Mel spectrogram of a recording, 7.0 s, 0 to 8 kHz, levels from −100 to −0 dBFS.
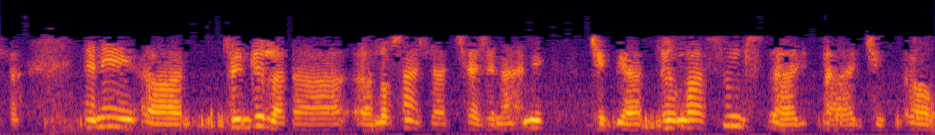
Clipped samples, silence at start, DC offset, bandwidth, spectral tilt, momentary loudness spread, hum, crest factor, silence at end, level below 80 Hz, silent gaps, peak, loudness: under 0.1%; 0.05 s; under 0.1%; 3.7 kHz; -10 dB/octave; 9 LU; none; 18 dB; 0 s; -66 dBFS; none; -4 dBFS; -22 LUFS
